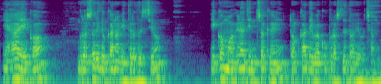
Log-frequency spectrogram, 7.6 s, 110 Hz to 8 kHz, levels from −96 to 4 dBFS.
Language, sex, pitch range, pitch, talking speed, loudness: Odia, male, 105-120 Hz, 115 Hz, 120 wpm, -15 LUFS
